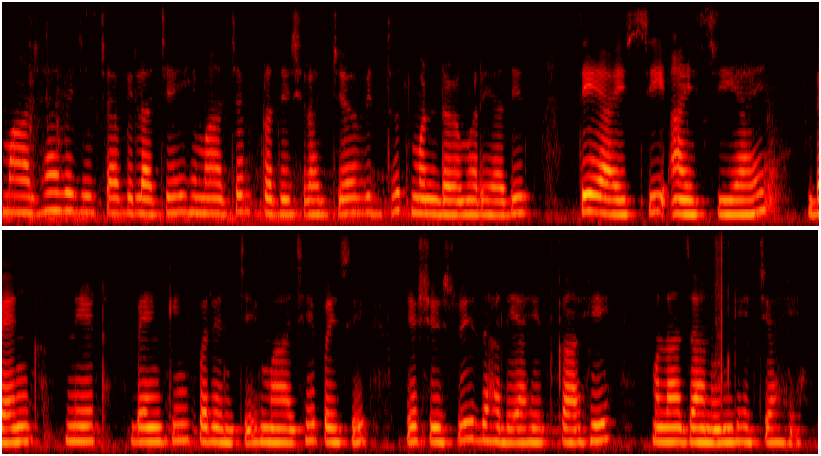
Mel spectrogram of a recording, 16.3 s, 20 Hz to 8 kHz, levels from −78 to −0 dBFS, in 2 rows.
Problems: constant background noise, background conversations at intervals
